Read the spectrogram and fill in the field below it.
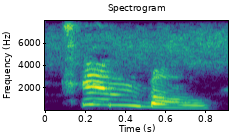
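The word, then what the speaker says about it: tymbal: The males have a part on their body called a timbo. I'm going to spell that one for you.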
